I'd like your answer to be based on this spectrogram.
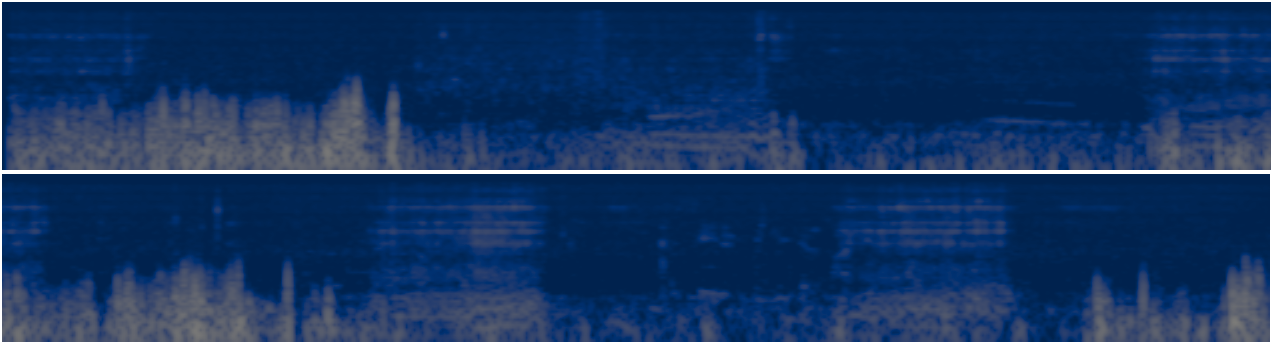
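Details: Snoring from Dozer: loud, coarse, fluttering rumbles in repeated breaths, separated by quieter stretches; heavy snoring.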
